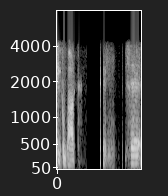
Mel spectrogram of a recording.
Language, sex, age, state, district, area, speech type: Maithili, male, 18-30, Bihar, Samastipur, rural, conversation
